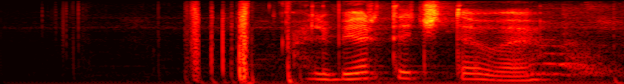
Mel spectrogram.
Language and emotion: Russian, neutral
